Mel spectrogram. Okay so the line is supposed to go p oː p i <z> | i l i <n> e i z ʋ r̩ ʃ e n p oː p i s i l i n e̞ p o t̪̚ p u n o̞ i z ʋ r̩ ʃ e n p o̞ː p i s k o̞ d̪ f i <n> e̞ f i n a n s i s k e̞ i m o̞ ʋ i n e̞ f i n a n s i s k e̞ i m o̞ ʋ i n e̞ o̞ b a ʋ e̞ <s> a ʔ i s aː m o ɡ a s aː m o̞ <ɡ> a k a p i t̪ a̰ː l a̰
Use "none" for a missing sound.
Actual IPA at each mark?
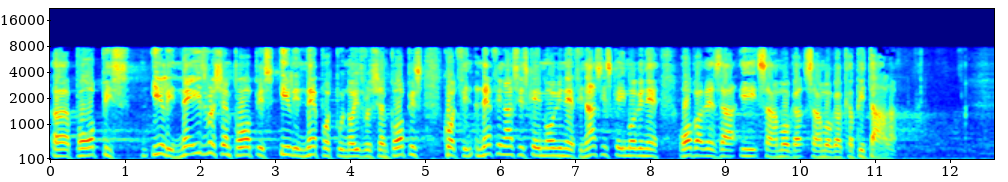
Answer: s, n, n, z, ɡ

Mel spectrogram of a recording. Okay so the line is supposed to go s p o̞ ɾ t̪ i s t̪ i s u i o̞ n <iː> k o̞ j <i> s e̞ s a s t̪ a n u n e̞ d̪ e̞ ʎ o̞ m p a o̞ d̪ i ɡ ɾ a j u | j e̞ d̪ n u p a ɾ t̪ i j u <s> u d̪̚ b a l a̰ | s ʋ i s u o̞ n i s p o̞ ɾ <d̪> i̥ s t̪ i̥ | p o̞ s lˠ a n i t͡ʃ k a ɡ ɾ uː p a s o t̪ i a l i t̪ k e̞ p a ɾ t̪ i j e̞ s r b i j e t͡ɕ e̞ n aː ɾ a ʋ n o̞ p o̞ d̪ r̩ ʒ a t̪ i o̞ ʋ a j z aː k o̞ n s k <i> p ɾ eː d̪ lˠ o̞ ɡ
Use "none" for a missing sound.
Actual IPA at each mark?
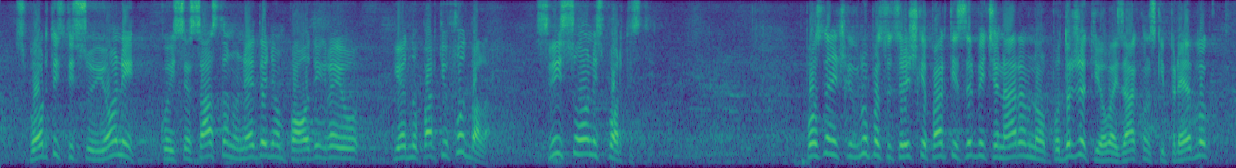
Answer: i, i, f, t̪, i

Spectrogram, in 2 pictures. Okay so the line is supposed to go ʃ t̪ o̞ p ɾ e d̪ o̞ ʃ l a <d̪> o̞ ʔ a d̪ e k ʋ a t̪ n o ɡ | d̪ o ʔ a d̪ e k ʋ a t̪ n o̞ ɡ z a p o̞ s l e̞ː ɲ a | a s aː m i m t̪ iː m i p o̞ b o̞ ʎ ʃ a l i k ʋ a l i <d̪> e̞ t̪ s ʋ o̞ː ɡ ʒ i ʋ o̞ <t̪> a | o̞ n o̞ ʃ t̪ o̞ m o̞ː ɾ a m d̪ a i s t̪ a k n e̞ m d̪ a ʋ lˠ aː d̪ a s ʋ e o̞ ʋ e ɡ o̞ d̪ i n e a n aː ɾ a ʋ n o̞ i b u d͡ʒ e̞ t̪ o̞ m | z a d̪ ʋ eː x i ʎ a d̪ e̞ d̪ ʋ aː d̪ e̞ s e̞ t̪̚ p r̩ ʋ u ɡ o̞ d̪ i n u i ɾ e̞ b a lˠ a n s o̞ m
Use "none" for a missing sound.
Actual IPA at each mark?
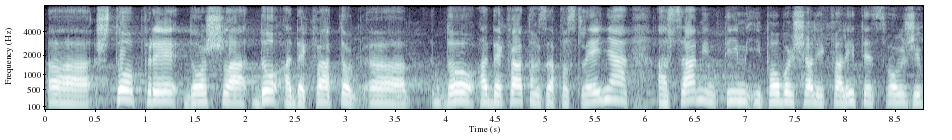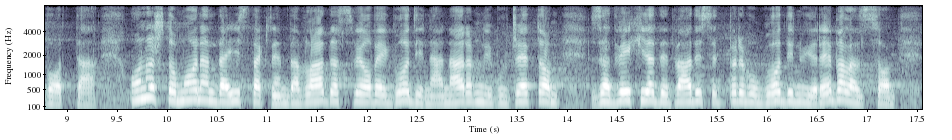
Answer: d̪, t̪, t̪

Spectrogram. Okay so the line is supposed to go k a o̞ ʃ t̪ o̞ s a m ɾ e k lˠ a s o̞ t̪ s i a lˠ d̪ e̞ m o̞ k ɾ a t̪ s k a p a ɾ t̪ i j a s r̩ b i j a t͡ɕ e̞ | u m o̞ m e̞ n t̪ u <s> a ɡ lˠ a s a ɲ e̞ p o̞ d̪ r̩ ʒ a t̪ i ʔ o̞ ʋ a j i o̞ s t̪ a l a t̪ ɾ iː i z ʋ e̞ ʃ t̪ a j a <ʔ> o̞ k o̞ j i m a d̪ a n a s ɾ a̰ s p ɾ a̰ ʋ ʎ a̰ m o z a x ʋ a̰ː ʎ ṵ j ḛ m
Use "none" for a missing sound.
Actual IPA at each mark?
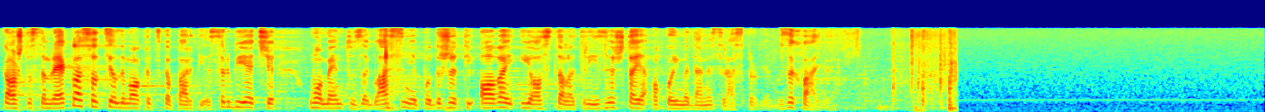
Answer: z, ʔ

